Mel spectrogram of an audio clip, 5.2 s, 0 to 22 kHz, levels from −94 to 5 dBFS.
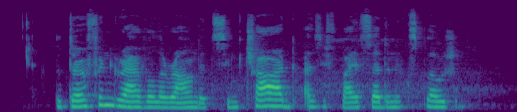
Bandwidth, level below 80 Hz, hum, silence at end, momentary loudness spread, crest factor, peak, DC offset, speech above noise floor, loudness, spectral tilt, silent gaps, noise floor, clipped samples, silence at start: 14 kHz; -78 dBFS; none; 0.65 s; 14 LU; 18 dB; -16 dBFS; under 0.1%; 28 dB; -33 LUFS; -5.5 dB/octave; none; -61 dBFS; under 0.1%; 0.55 s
